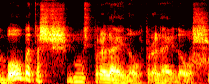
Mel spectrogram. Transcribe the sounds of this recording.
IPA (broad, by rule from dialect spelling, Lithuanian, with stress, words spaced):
ˈboːw bʲɛt ˈɐʃ ˈmʊsʲtʲ prɐˈlʲɛɪdɐʊ prɐˈlʲɛɪdɐʊ ˈɐʃ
